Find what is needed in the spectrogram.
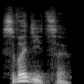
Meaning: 1. to boil down (to), to come (to) 2. to come off (of a transfer picture) 3. passive of своди́ть (svodítʹ)
- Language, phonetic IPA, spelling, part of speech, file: Russian, [svɐˈdʲit͡sːə], сводиться, verb, Ru-сводиться.ogg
